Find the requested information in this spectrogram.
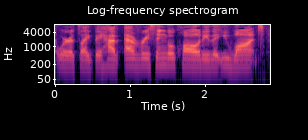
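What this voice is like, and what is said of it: Robotic voice. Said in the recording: “I'm going into like robot voice.”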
